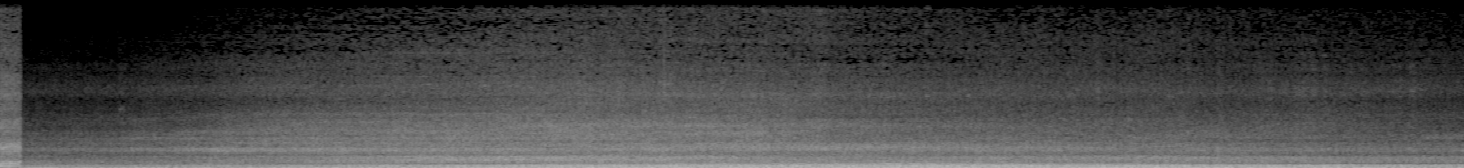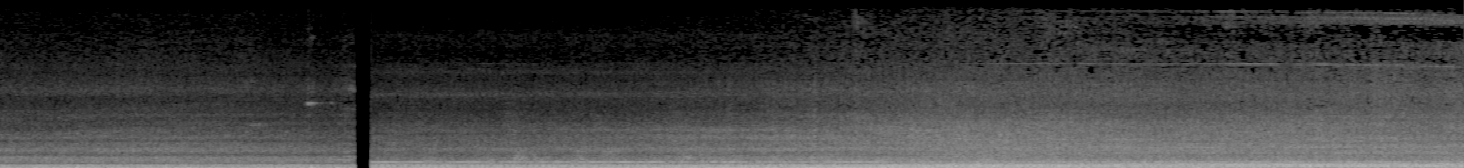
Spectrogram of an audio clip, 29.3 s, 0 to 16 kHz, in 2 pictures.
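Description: PKP Cargo EU07 electric locomotive and its train of passenger coaches rolling through a station: a steady rumble of wheels on rails that grows louder over the first few seconds. It breaks off suddenly about 18 seconds in, then the coaches go on rolling past, with a thin steady whine for a few seconds.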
